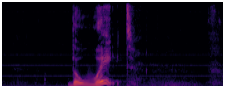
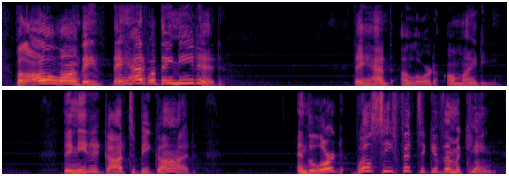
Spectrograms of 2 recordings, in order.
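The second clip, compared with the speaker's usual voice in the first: high, loud preaching that eases between points; impassioned preaching; 7 semitones higher, 7 dB louder than usual. Acted. Preacher to congregation about Israel wanting a king, impassioned preaching. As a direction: drive the big points home from the pulpit.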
